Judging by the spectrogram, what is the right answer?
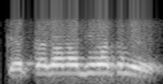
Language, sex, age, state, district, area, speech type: Odia, male, 60+, Odisha, Angul, rural, conversation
